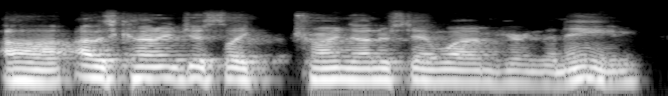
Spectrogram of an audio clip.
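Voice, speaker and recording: A man's voice: mid-range voice, steady tone, quick pace. Roomy-sounding man telling a story. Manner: retells conversations by acting out both sides, with many "like" fillers. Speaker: medium, podcast guest. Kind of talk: storytelling in a casual interview. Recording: roomy and slightly dull sound.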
